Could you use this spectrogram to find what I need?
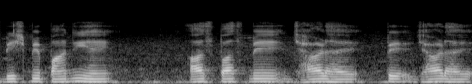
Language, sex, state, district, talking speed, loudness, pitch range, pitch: Hindi, male, Haryana, Jhajjar, 150 wpm, -18 LUFS, 120-130 Hz, 125 Hz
